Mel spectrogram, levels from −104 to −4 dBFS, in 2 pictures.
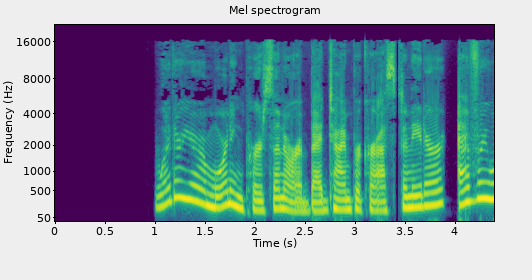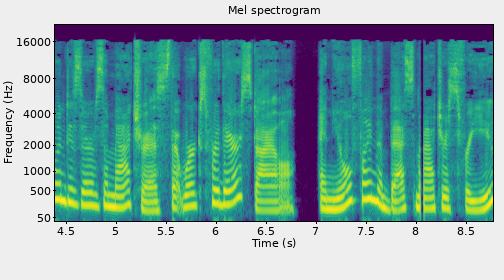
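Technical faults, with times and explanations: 3.40 to 3.44 s and 8.04 to 8.08 s, block of digital silence: The speech drops to silence for 40 ms each time, the first just before "everyone deserves a mattress". The signal stops and restarts with no fade. At 40 ms the result is a short hole rather than a single tick. Equal 40 ms gaps suggest output buffers that were not filled in time.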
